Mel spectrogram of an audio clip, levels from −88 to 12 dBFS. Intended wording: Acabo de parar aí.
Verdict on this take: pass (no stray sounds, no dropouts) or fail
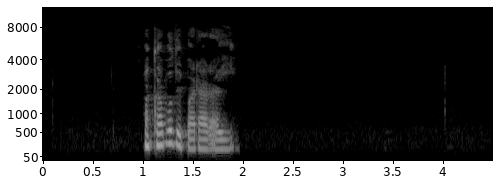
pass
